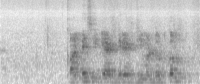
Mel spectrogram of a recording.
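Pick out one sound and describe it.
A young man speaks clearly and steadily up close.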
